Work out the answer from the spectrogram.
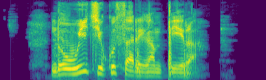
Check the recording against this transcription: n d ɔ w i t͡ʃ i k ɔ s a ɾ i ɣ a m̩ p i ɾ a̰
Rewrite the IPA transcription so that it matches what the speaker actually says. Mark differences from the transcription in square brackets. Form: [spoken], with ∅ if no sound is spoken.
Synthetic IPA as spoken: n d ɔ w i t͡ʃ i k [u] s a ɾ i ɣ a m̩ p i ɾ a̰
